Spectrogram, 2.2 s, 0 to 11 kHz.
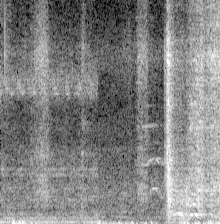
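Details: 2004 Honda City i-DSI after a no-click, no-crank fault, starter solenoid and carbon brushes replaced: single clean click, short crank, engine catches and settles straight into steady idle; starter working properly.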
